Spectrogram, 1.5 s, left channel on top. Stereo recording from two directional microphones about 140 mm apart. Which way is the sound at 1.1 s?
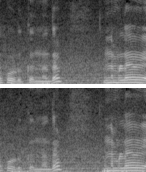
10° left (ahead or behind).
